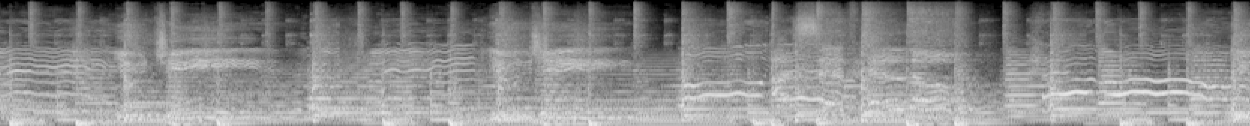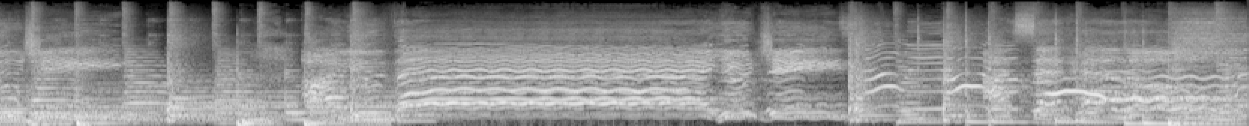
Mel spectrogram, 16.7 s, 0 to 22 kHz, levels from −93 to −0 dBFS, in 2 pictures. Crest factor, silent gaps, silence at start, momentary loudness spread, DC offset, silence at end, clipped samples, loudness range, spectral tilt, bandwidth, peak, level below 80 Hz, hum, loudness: 12 dB; none; 0 s; 6 LU; under 0.1%; 0 s; under 0.1%; 3 LU; -4 dB/octave; over 20 kHz; 0 dBFS; -26 dBFS; none; -12 LUFS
